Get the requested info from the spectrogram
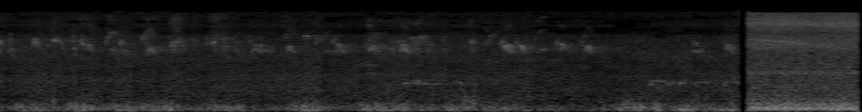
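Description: Small birds chirping over a low outdoor rumble. About five and a half seconds in, the sound cuts out for an instant, and a much louder, steady low rumble takes over.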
